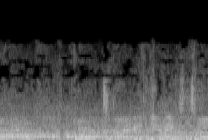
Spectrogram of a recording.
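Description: A referee's hand slapping the wrestling ring canvas in a pin count, a few dull thuds under voices.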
